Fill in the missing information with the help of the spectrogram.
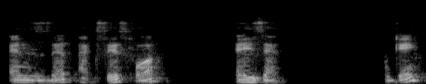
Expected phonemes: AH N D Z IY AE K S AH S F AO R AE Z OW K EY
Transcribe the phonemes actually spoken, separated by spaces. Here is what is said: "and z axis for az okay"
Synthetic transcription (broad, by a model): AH N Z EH AE K S AH S F AO R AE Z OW K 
